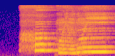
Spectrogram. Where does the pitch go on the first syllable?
high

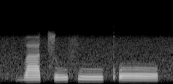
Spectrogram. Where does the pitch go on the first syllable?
low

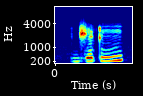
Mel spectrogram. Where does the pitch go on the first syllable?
rising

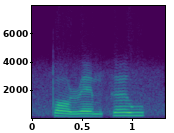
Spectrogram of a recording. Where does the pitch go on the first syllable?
low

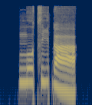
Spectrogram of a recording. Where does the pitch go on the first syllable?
high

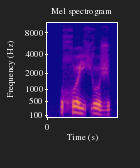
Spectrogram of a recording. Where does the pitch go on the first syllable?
falling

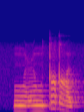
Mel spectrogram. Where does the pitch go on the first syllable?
low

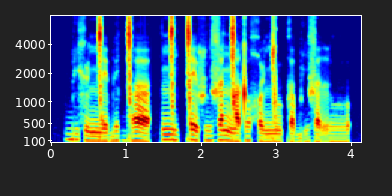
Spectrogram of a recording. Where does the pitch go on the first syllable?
high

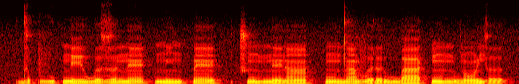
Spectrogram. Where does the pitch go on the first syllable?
rising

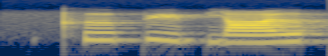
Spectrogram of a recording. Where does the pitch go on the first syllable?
high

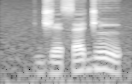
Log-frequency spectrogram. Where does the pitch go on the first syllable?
low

